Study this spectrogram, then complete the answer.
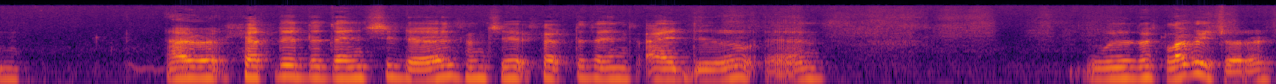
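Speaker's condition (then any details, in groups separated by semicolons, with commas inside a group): Facial paralysis; one side of face paralyzed; does not talk plainly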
